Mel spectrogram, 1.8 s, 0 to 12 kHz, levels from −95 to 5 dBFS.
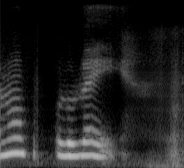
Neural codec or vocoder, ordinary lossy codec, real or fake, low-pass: codec, 24 kHz, 0.5 kbps, DualCodec; none; fake; 10.8 kHz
